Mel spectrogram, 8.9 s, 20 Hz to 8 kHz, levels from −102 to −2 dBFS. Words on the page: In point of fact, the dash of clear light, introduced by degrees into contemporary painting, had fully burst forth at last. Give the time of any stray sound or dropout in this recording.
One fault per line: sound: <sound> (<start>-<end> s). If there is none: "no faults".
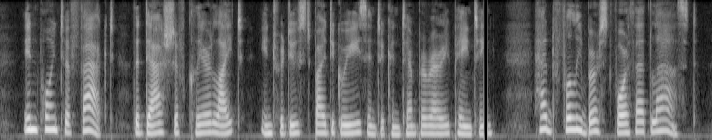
sound: dropout (6.0-6.1 s)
